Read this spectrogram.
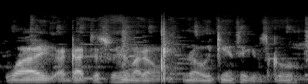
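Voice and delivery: ordinary delivery

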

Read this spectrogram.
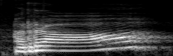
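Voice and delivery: راحت said "raa-hat" with a rising end; repeated model word. Shown as a demonstration. Teacher giving learners a third take of راحت. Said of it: "So راح becomes".

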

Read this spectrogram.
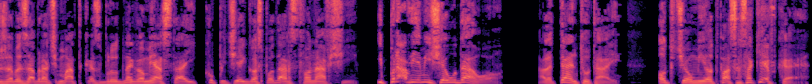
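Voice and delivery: high, loud desperate pleading; distressed robbed man. Acted. Bill telling the crowd his savings were stolen, desperate. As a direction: pour out the loss in anguish.

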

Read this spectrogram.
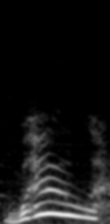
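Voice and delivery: high happy whoop; excited whoop. Real, not acted. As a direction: cheer on the jump. Jumping in game.

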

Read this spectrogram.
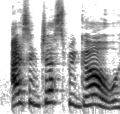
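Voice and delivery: pressing and brisk; a touch of urgency, get him out now; urgent. A narrator's reading. Lawyer urges Stanley to leave camp, mildly urgent. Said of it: "with a sense of urgency in her voice".

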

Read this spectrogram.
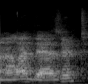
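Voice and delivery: ordinary talk

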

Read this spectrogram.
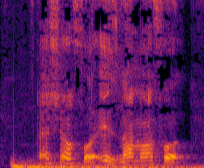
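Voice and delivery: loud, high-pitched insistence; emphatic blaming. Real, not acted. Vlogger blaming ex for the breakup, loud and emphatic. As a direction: throw the blame back, loudly.

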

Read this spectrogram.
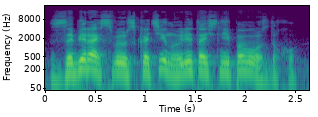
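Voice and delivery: loud, high storybook yell; acted shout. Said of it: "Один кричит".

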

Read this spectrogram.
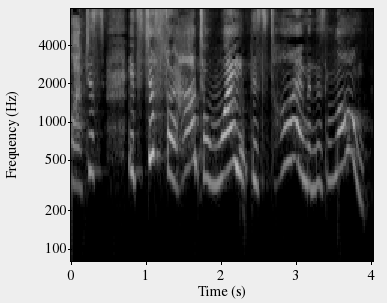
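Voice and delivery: high, eager waiting disciples; excited disciples. Pretend. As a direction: play the eager disciples, impatient.

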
